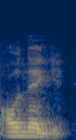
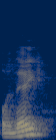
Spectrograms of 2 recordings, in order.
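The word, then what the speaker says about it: עונג: On a en hébreu le mot qui s'appelle oneg, qui veut dire les plaisirs du Gan Eden. Ça s'écrit Ain Nun Gimel, oneg.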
